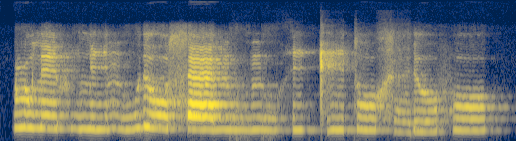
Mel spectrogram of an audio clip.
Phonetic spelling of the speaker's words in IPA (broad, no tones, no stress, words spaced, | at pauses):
ɭulefi̤li nṳ ɾʲo sænṳnṳhi kʼituxæ̤ ɾʲufu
